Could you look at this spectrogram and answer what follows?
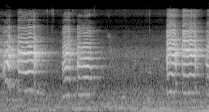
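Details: Young parrot calling with loud, harsh, rasping squawks in three separate bursts, each about half a second, and a quiet pause before the last pair.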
